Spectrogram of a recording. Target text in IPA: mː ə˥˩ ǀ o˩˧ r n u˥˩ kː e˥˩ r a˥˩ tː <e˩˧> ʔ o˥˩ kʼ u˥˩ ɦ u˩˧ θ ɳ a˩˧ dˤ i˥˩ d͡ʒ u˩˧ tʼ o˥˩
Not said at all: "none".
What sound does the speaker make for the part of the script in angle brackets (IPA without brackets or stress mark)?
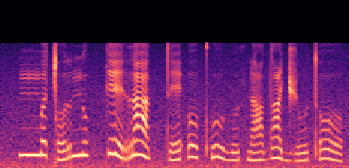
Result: e˩˧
